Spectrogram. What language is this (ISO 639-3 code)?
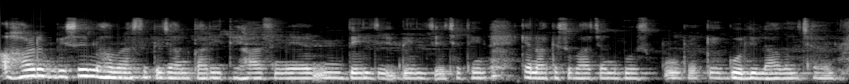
mai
